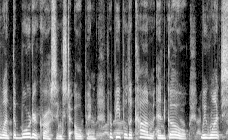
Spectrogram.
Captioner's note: foreign language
